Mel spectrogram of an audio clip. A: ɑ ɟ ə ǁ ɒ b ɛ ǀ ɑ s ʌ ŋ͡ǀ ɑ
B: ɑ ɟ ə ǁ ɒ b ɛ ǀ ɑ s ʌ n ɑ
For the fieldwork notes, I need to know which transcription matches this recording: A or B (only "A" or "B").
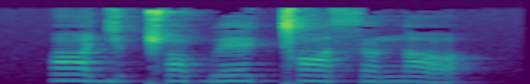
B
